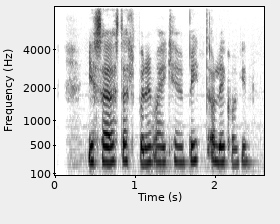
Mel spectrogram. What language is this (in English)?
Icelandic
